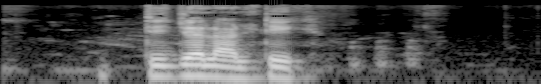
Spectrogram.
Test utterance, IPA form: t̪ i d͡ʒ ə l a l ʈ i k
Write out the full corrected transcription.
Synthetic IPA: t̪ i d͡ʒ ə l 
